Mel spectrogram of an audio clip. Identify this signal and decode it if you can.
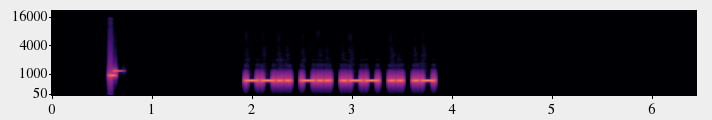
Morse code, heard as a keyed tone, about 30 wpm, 700 Hz. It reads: ZDWIA
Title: Code Groups - 5 Letters - 30wpm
